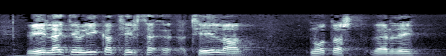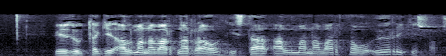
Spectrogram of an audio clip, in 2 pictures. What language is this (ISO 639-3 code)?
isl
